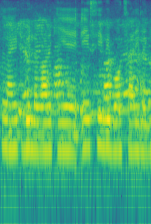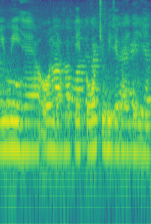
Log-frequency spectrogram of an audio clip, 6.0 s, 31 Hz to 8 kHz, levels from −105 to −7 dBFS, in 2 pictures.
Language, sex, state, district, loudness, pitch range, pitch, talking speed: Hindi, female, Rajasthan, Bikaner, -15 LUFS, 190-200 Hz, 195 Hz, 200 wpm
